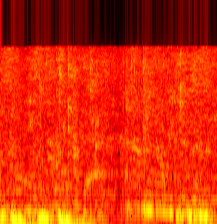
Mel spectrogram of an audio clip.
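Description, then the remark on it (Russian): Liquid pours steadily with a bubbly, fizzing wash as champagne fills glasses; voices talk intermittently over the pouring. “Наливайте. А я сейчас трубочки принесу.”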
